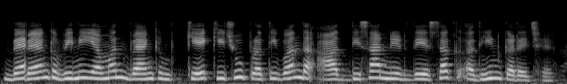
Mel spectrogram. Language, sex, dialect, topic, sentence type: Maithili, female, Eastern / Thethi, banking, statement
